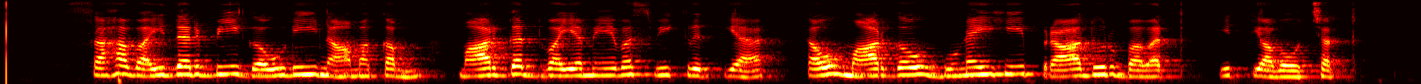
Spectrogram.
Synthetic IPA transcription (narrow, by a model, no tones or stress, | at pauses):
sɐɦɐʋɐɪd̪ɐɾbiɡɐwɽinaːmɐkɐmːaːɾɡɐd̪ʋɐjɐmeːʋɐsʋiːkɾɯt̪jɐt̪ɐwmaːɾɡɐwɡʊɳɐɪɦipɾaːd̪uɾbʱɐʋɐt̪ | ɪt̪jɐʋoːt͡ʃɐt̪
